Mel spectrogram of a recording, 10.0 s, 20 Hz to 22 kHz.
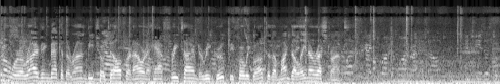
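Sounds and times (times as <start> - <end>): coach driving interior rumble: 0.0 - 10.0.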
